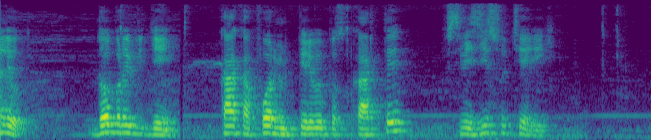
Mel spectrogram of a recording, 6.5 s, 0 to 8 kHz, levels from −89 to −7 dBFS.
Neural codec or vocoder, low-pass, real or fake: none; 7.2 kHz; real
